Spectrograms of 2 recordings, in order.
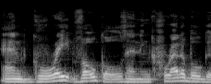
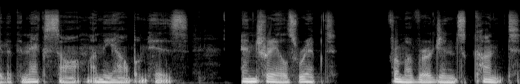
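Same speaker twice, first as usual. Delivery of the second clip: put-on radio announcer voice, pitched lower; 4 semitones lower than usual. On a podcast, after the co-host takes headphones off: NPR voice. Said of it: "I'm going to use my NPR voice".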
